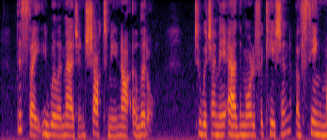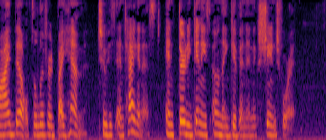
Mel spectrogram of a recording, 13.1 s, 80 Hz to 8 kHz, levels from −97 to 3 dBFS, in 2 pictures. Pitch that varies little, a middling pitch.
No: narrow, 2.0 semitones; high, 205 Hz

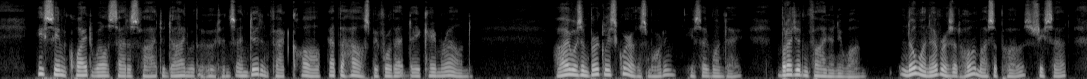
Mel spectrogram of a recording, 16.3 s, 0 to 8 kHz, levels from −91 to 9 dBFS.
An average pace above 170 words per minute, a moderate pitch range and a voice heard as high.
No: average, 180 wpm; average, 4.5 semitones; low, 135 Hz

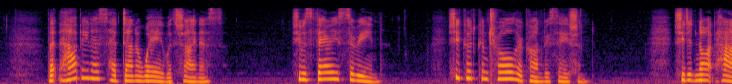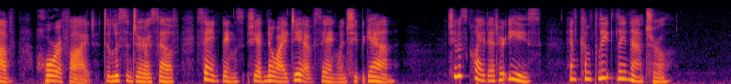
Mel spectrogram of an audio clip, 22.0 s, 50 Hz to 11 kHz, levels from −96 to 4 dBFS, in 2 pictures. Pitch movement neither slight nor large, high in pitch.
No: wide, 7.0 semitones; high, 195 Hz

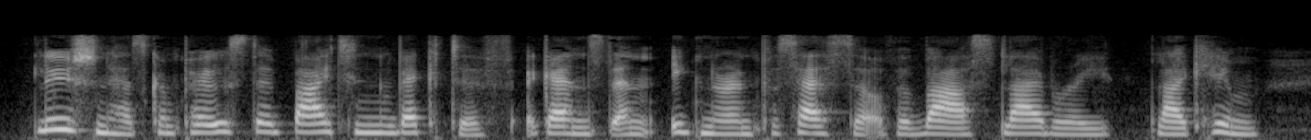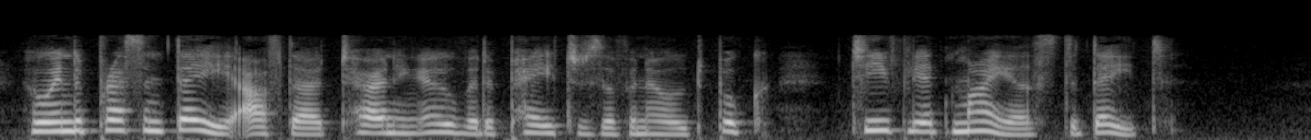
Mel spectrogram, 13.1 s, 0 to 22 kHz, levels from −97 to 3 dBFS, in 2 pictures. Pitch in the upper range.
Yes: high, 210 Hz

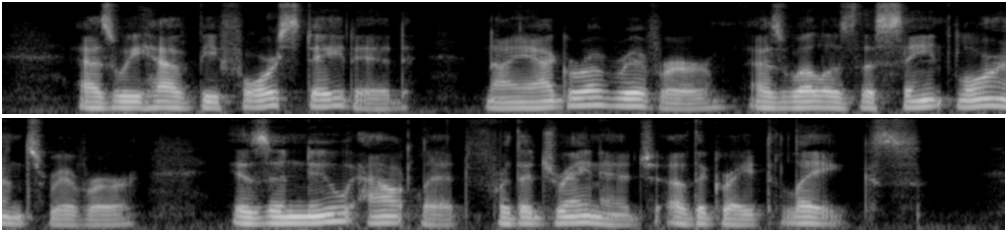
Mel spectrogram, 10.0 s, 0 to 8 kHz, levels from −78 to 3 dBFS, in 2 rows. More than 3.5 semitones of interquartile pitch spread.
No: average, 2.8 semitones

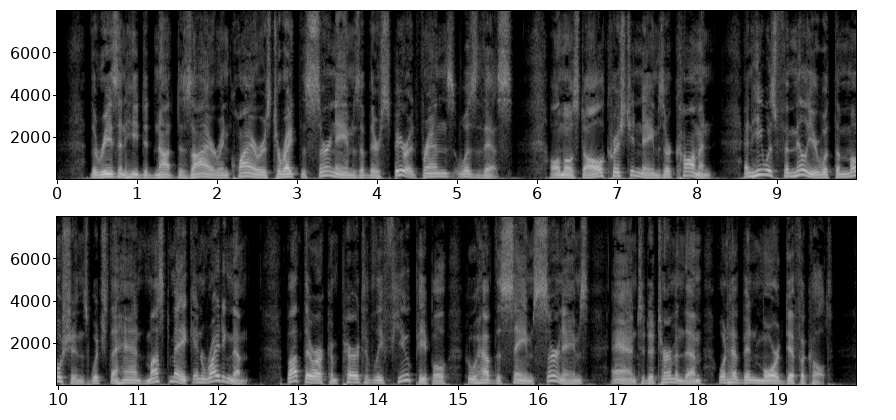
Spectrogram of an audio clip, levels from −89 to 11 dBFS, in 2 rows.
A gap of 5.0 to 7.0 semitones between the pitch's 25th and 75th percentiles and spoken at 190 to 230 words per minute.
No: wide, 5.5 semitones; average, 175 wpm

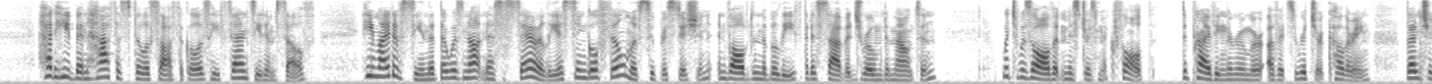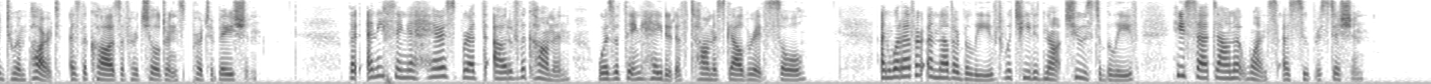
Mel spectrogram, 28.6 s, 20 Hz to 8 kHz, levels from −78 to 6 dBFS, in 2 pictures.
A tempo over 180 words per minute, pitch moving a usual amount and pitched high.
Yes: average, 195 wpm; average, 4.9 semitones; high, 210 Hz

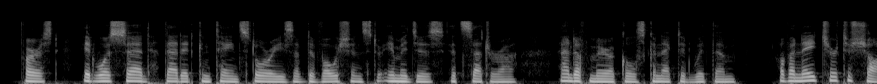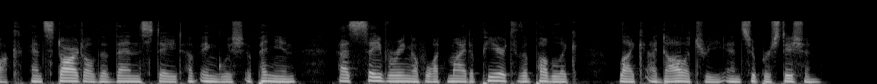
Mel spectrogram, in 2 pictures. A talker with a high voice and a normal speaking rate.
No: low, 130 Hz; average, 155 wpm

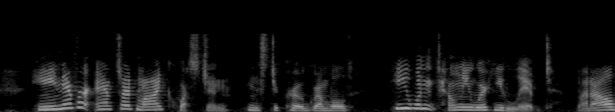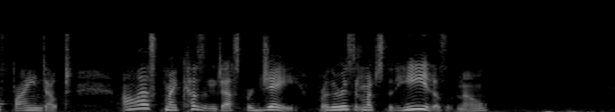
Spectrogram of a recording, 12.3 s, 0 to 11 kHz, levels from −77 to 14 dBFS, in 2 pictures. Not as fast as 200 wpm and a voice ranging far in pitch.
Yes: average, 160 wpm; wide, 6.3 semitones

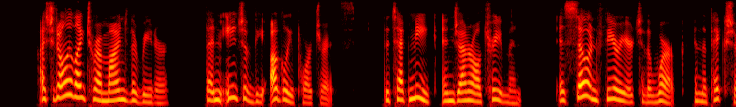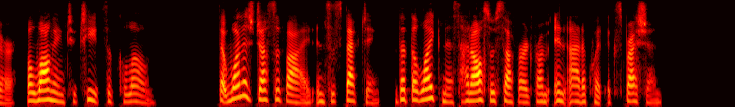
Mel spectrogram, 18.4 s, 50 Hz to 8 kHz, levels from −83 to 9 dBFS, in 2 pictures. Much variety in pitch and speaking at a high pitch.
No: average, 4.6 semitones; high, 230 Hz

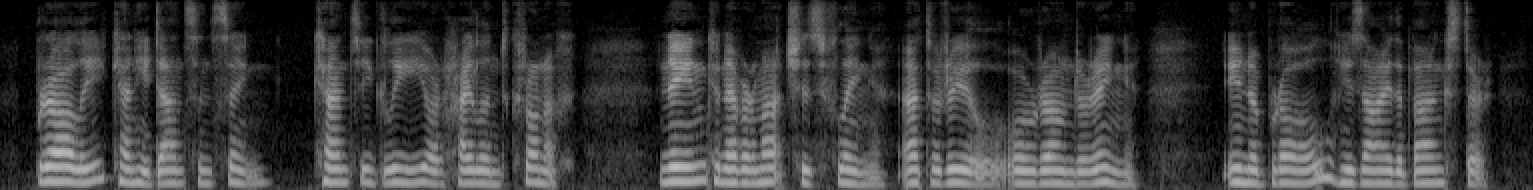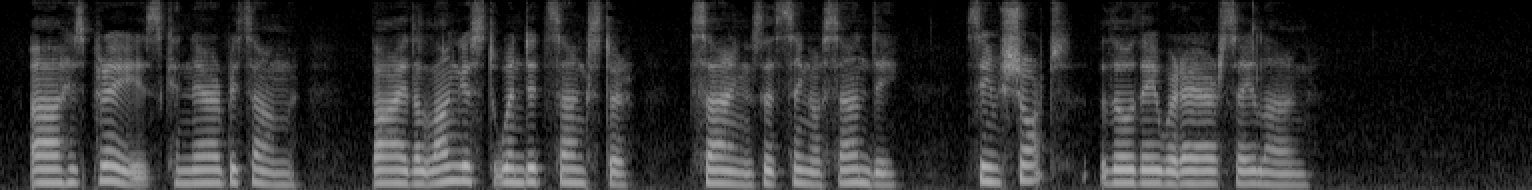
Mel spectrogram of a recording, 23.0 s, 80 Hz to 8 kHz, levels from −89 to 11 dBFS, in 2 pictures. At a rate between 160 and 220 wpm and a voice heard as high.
No: average, 150 wpm; high, 200 Hz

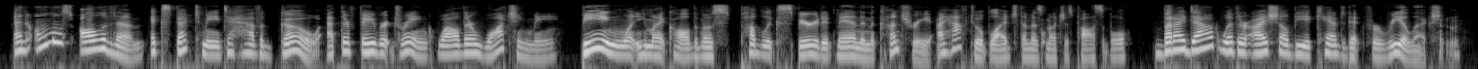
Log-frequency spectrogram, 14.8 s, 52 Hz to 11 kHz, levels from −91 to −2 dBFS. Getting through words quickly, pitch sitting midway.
Yes: fast, 210 wpm; medium, 165 Hz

